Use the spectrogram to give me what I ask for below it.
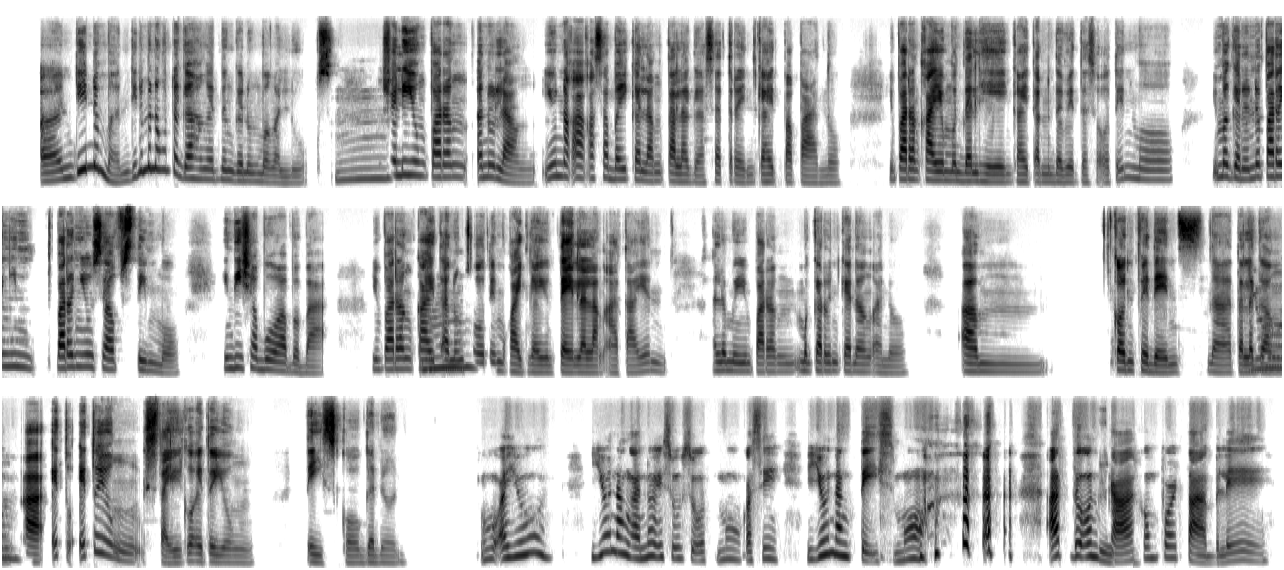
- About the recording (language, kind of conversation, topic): Filipino, advice, Paano ko matutuklasan ang sarili kong estetika at panlasa?
- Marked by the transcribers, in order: tapping; background speech; other background noise; laugh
